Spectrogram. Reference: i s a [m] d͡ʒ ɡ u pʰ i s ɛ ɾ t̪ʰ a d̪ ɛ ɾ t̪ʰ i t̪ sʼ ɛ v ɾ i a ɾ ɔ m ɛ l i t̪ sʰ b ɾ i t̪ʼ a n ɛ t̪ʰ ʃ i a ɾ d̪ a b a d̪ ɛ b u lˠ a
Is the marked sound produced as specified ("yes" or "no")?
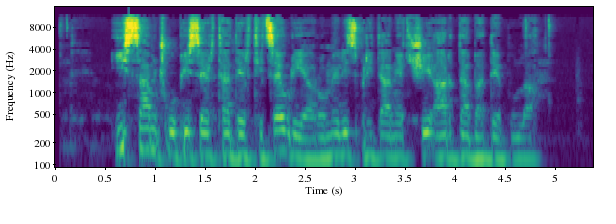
yes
